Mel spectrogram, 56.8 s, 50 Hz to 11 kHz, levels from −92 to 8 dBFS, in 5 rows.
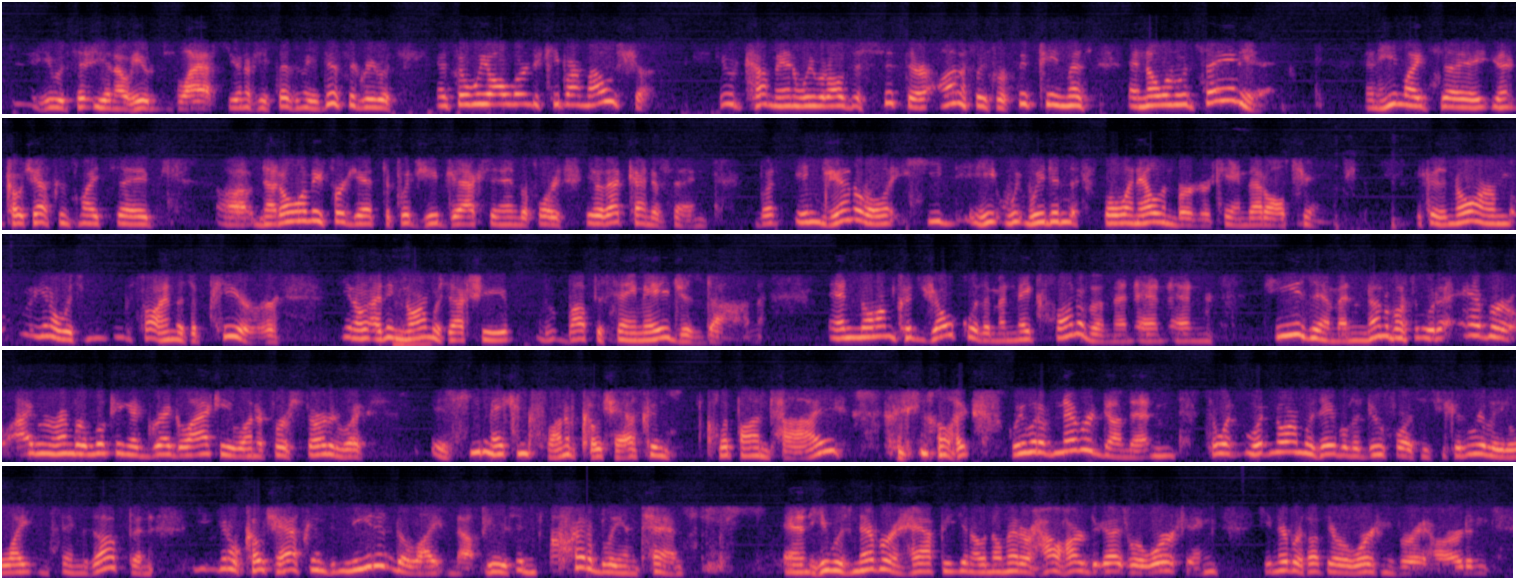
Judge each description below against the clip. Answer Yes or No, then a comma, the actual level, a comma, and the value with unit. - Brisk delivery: Yes, fast, 235 wpm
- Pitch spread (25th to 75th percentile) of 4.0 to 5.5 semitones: Yes, average, 4.6 semitones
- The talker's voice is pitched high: Yes, high, 200 Hz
